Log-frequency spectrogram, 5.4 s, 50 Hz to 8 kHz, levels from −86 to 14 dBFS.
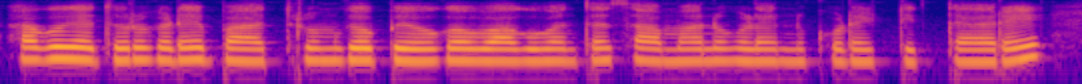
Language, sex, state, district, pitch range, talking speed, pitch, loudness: Kannada, female, Karnataka, Bidar, 210-220 Hz, 75 wpm, 215 Hz, -16 LUFS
